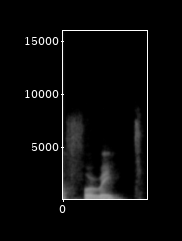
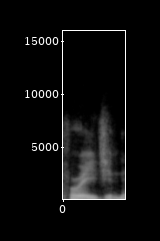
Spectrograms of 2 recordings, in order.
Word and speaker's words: foreign: Tadi kakak ada salah pronounce di kata foreign. Kakak foraging ya.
